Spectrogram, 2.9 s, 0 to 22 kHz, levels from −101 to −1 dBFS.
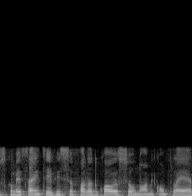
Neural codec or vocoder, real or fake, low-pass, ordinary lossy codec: none; real; 5.4 kHz; none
